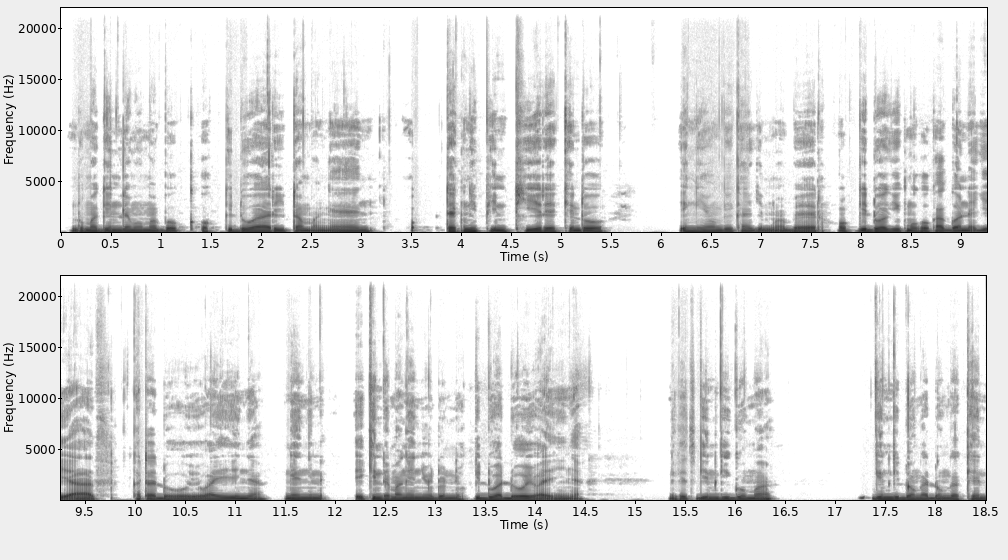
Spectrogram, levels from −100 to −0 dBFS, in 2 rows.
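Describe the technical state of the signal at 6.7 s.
At 6.7 s the speech signal is intact, with no audible technical fault at that moment.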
